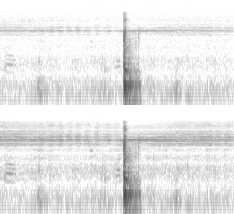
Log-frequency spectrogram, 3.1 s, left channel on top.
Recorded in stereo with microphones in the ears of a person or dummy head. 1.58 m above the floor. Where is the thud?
15° right (ahead or behind).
